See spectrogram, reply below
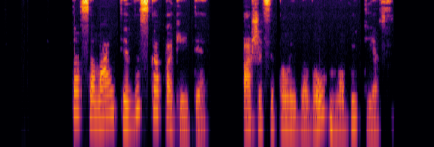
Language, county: Lithuanian, Kaunas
